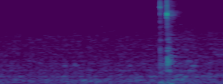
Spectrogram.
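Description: Near silence, then two quick clicks close together near the end, the second louder: clicking on a computer to share the live stream.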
